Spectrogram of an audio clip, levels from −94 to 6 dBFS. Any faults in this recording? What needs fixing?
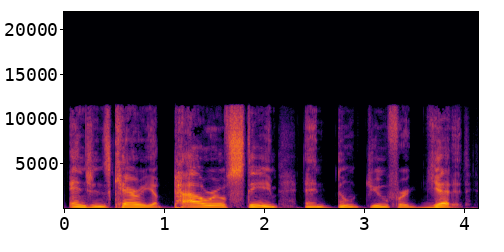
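No faults can be heard; nothing needs fixing.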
